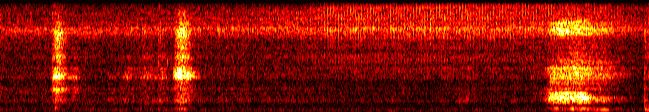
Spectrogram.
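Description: Heavy, raspy breathing of the masked killer Leatherface in a Texas Chainsaw film trailer: two short, sharp breaths followed by a longer, wheezing exhale, heard over a low, steady rumble with no talking.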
